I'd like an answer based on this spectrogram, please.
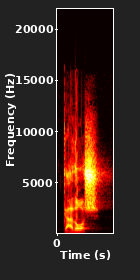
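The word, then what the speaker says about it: קדוש: La palabra hebrea Q-A-D-O-S-H, así se escribe en hebreo, Kadosh, Q-A-D-O-S-H, Kadosh. La palabra hebrea Kadosh significa separado, significa trascendencia, grandeza, exceltitud.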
